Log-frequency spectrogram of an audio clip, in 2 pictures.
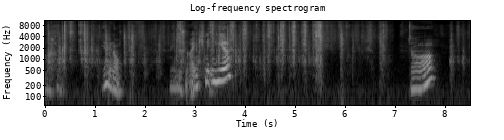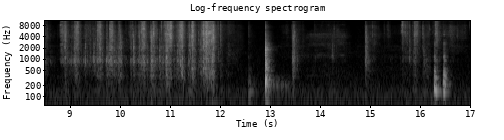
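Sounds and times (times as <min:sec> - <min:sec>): paper rustling and crinkling: 0:00.0 - 0:07.1, 0:08.1 - 0:12.3, 0:14.9 - 0:17.0.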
